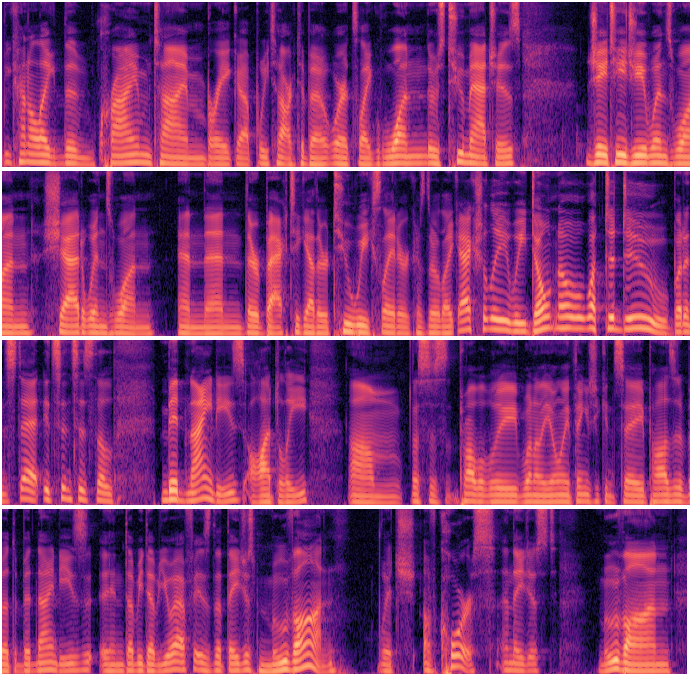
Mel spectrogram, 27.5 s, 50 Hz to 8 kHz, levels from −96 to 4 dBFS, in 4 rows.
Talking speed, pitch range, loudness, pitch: 180 wpm, 115-135 Hz, -19 LUFS, 120 Hz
